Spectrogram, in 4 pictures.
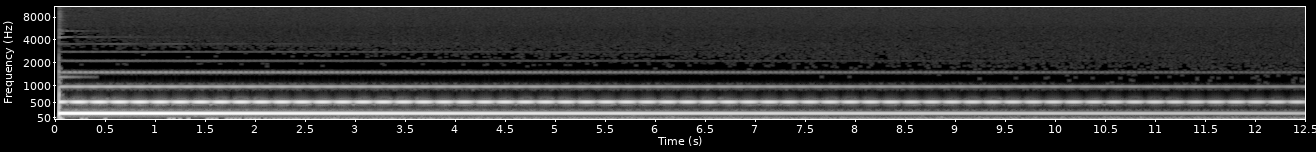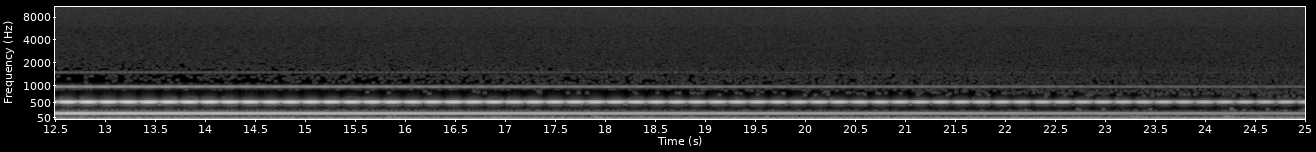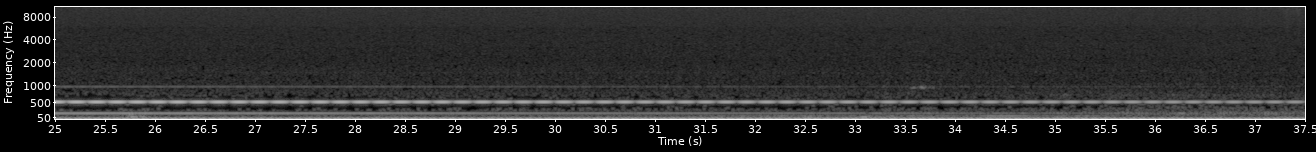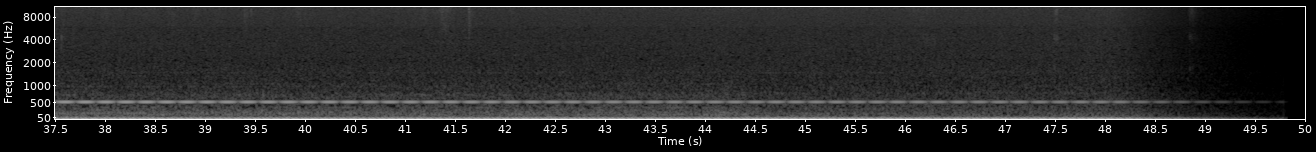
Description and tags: singing bowl - single strike 1
singing bowl
single strike with an soft mallet
Main Frequency's:
182Hz (F#3)
519Hz (C5)
967Hz (B5)
Zoom-H4n, soft-mallet, record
